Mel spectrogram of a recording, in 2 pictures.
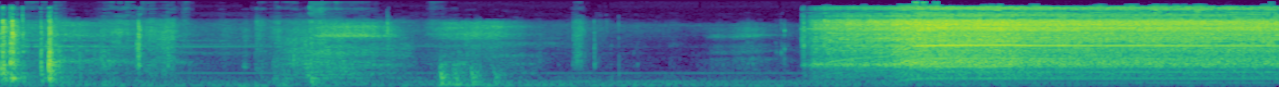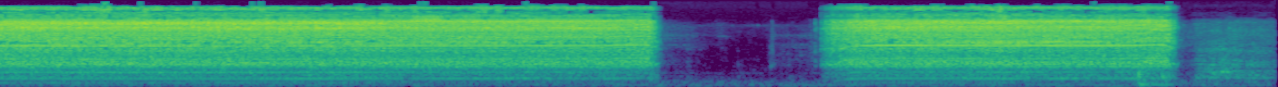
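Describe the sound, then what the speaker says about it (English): Cordless power drill driving into wood while building saw horses: a few short taps and bursts, then a long steady high whine of the motor, a brief stop, and another sustained run, close and loud. "We'll take our drill."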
